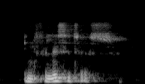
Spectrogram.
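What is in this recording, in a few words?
"infelicitous", British English; pronunciations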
